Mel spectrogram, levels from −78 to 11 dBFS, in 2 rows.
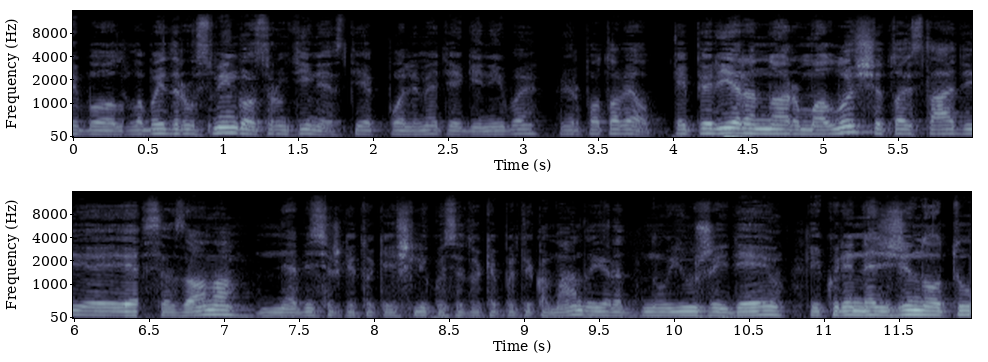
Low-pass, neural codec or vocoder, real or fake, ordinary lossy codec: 14.4 kHz; none; real; AAC, 48 kbps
